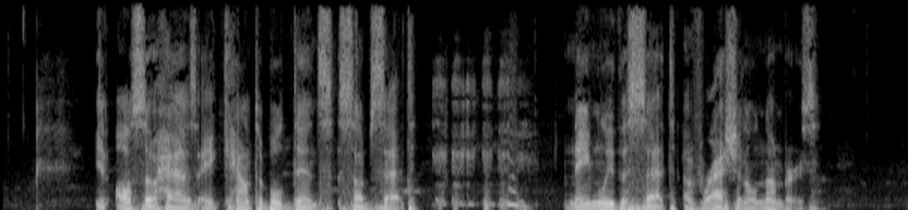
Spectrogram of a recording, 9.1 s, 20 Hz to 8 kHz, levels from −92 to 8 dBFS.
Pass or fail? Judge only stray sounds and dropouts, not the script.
fail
